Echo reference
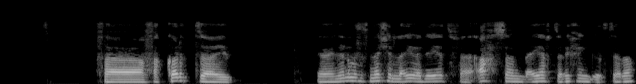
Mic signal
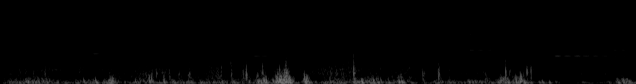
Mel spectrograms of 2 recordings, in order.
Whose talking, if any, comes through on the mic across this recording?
neither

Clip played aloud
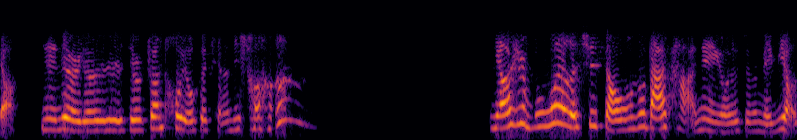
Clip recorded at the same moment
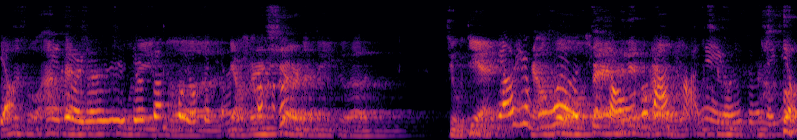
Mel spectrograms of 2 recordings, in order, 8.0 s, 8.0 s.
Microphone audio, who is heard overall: both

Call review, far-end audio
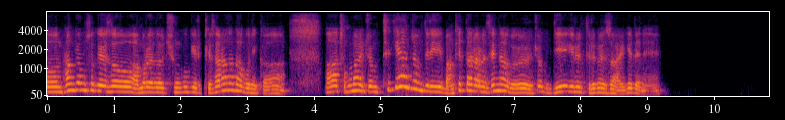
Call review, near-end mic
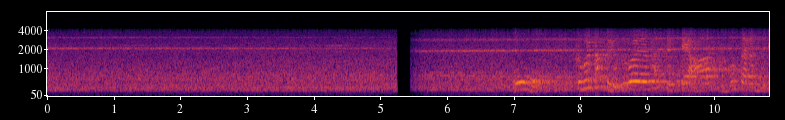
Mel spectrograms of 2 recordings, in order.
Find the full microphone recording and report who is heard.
user only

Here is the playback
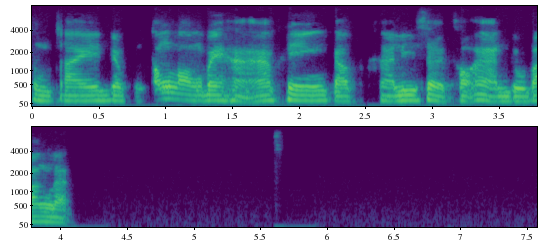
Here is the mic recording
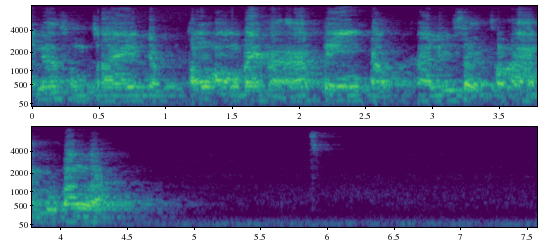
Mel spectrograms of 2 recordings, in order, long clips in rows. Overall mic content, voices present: echo only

